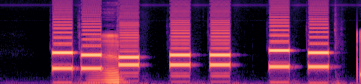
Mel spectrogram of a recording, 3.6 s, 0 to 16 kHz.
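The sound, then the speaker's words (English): A phone number is punched in on a touch-tone telephone, producing a quick series of short, bright dual-pitched beeps, about eight of them, in an uneven rhythm with brief gaps, ending in a faint click. “Should I just dial 603 and then make up numbers?”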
